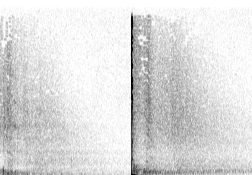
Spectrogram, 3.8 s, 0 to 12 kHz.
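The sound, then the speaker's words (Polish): A three-effect firework shell goes off with one sharp, loud bang, followed by a decaying crackle. The fading tail of an earlier burst can be heard faintly at the start. “Kolejna trzycelowa bomba PT58.”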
